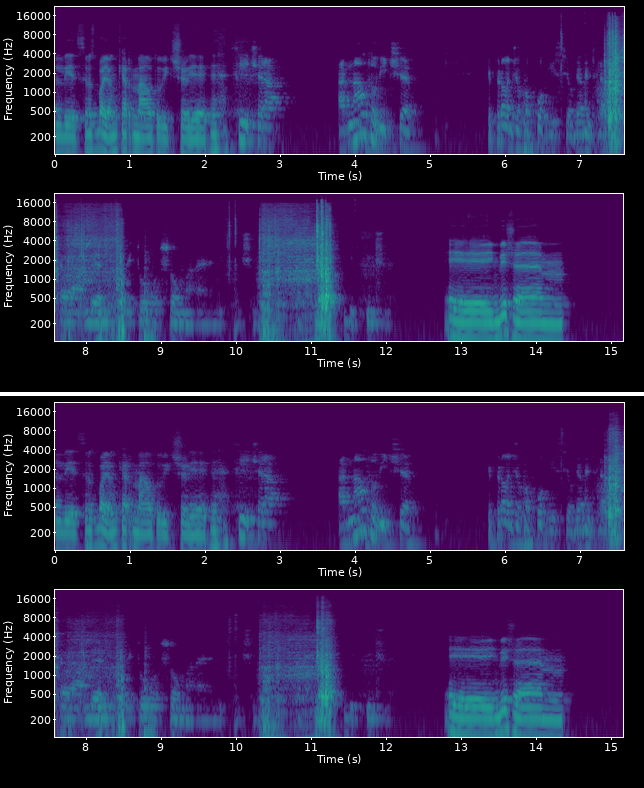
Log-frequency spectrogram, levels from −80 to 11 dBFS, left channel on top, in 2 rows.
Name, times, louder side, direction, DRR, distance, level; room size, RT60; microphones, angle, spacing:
voice 1, 0.0-2.5 8.1-8.2 11.1-11.3 12.8-14.4, left 2 dB, 50° left, 1.2 m, -35 dB
sound 1, 2.2-2.7 4.1-4.5 4.8-5.2 6.2-6.8 7.5-7.9 8.7-9.4 10.3-10.6, equal, 5° right, 1.9 m, -52 dB
voice 2, 2.4-3.1 3.8-4.9 5.8-10.4 11.4-12.1, left 3 dB, 90° left, 1.3 m, -45 dB
sound 2, 6.7-6.8 7.3-8.5 9.9-10.0 10.3-11.3, left 6 dB, 70° left, 0.6 m, -30 dB
19.0 x 8.1 x 2.2 m
head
